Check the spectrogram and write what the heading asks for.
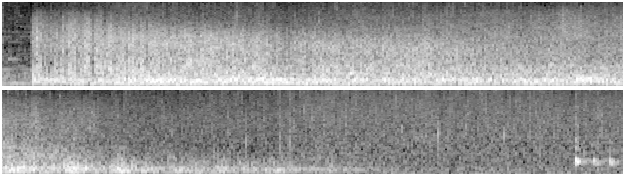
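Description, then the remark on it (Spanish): A thunderstorm with heavy rain pours steadily while deep thunder rumbles and rolls, the downpour easing gradually toward the end with a few drips and patters. “La lluvia aflojó la tierra y tres días después asomó sus hojas una mata de maíz.”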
